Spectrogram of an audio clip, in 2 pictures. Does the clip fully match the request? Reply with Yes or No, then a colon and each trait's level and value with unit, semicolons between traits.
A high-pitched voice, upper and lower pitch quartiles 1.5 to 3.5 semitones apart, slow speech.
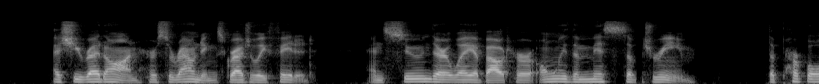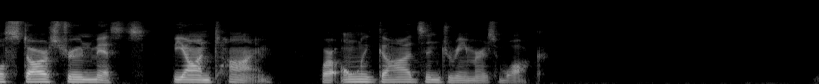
No: low, 110 Hz; average, 2.8 semitones; slow, 115 wpm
